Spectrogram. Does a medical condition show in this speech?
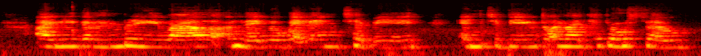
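Yes: cerebral palsy.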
